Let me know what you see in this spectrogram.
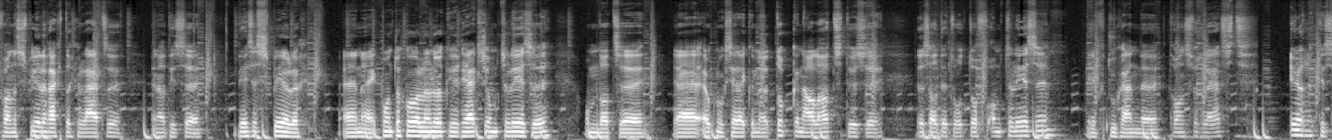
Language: Dutch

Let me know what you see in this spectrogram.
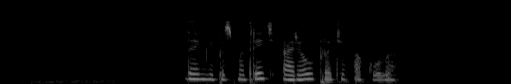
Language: Russian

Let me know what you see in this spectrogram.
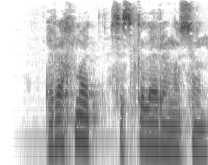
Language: Bashkir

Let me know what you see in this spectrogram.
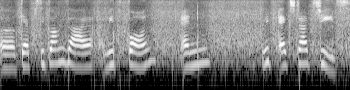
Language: Konkani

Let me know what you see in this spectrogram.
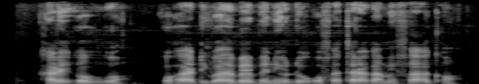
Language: Kikuyu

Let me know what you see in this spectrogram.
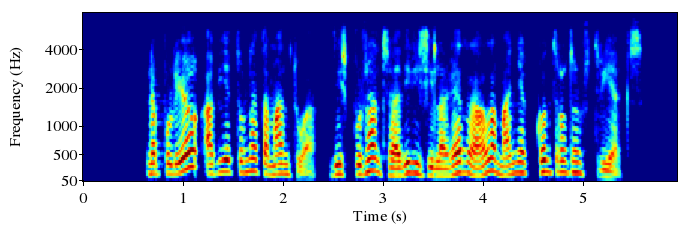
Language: Catalan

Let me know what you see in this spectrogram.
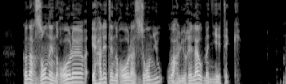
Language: Breton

